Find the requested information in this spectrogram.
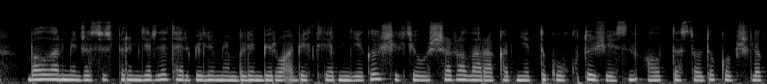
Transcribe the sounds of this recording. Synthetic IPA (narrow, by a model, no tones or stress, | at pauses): bɑlˠɑlˠɑɾme̞nʒɑsɵspɪɾɪmd̪e̞ɾd̪ɪt̪ʰæɾbije̞lewme̞nbɪlɪmbe̞ɾuʔo̰bje̞kt̪le̞ɾɪnd̪e̞ɡʲɪʃe̞kt̪e̞wʏsʃɑɾɑlˠɑɾəkʰabijne̞t̪ːɪkwo̞qə̥t̪uʒʏje̞sɪnɑlˠəp̚t̪ʰɑst̪ɑwd̪əkʲʰɵpʃɪlɪk̚ʲ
